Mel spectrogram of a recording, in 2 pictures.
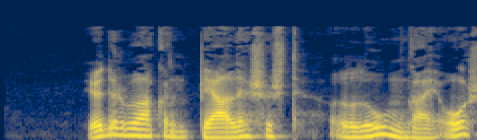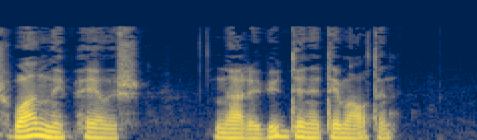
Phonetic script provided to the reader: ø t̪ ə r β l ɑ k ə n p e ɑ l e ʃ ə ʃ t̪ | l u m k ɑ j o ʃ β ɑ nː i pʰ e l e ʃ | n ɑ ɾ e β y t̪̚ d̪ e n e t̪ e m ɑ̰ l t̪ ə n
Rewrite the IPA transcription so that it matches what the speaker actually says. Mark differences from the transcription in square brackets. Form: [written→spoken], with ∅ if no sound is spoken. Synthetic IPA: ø [t̪→d̪] ə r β l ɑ k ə n p e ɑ l e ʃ ə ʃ t̪ | l u m [k→ɡ] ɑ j o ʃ β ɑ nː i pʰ e l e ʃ | n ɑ ɾ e β y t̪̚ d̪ e n e t̪ e m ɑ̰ l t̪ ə n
